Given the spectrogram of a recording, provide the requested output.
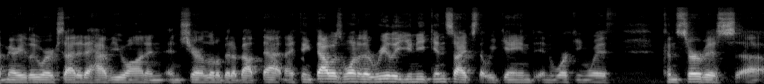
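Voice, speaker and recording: A man hosting a business webinar, halting and full of fillers as he introduces guests. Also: on the low side, a little mellow. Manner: halting, many fillers and restarts. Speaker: webinar host. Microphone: video call.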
